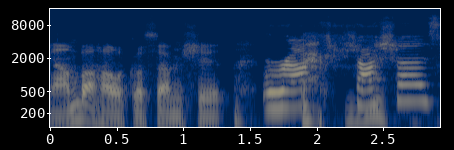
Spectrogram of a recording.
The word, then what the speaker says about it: Rakshasa: Rakshasas?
